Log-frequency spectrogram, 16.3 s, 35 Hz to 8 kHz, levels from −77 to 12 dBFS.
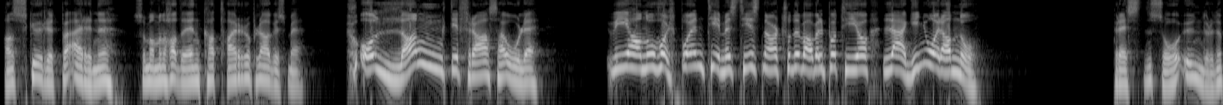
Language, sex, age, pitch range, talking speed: English, male, 60-79, 115-175 Hz, 150 wpm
